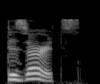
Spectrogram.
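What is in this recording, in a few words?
"desserts", British English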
